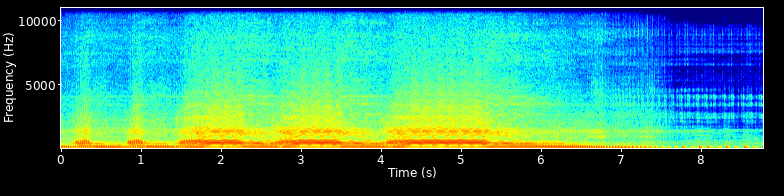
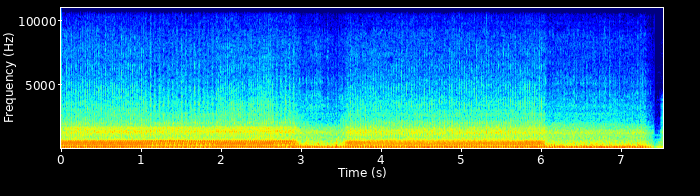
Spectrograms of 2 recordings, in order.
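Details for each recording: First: Honda Wave 125i motorcycle on the road after replacing the fuel injector, which had been too rich and stumbled when throttled; now pulls cleanly through rising revs and gear changes with no stumble or hesitation; normal. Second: Honda Wave 125i fuel-injected motorcycle fitted with a PCX150 injector drones steadily, then sags and stumbles as the throttle opens. Rich mixture hesitation, possibly worsened by a recently replaced fuel pump.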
